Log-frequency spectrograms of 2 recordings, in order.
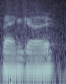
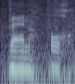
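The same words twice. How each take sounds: First: The name is said with a usual English pronunciation. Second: The name is said with a native Dutch pronunciation. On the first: "I'll stick with Van Gogh. People know what I'm talking about" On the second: "if you say it in like as the natives would have where he's from"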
